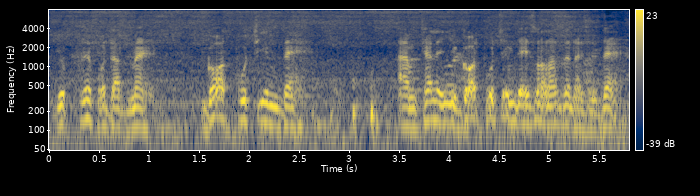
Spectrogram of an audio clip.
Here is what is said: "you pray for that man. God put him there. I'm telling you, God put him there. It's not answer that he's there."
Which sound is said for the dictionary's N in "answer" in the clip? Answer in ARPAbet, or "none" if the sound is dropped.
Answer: none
